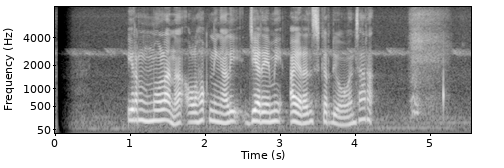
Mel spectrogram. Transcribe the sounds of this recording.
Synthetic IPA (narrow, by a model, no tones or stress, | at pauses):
iɾaŋmolanaʔɔlɔɦɔk̚niŋalid͡ʒɛɾɛmiajɾənskərdiwawaɲt͡ʃaɾa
